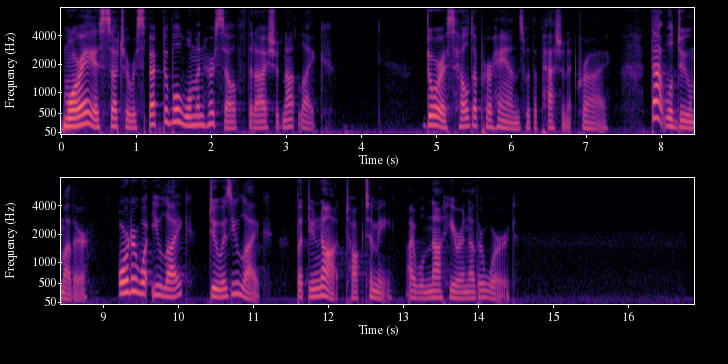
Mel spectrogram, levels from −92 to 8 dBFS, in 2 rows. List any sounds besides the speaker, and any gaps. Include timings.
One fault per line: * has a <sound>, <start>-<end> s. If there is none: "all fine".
all fine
